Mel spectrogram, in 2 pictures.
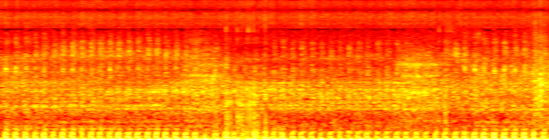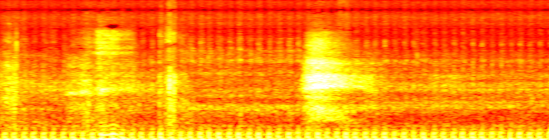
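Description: A vehicle engine idling steadily with an even, rapid low pulse. There are a couple of brief scuffs about two-thirds of the way through.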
